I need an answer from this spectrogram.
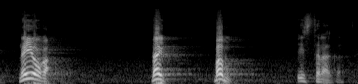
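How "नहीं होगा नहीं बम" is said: curt, sharp, angry, aggressive tone. Describing people who refuse aggressively, doing a mock-aggressive sharp refusal. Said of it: "दूसरी aggressive किस्म की".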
